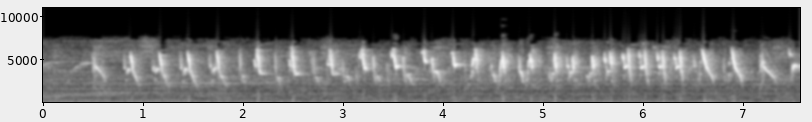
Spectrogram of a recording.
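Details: Full canary song meant as tutor material for other birds: a long steady stream of quick, sharply descending chirps repeated about three times per second.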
